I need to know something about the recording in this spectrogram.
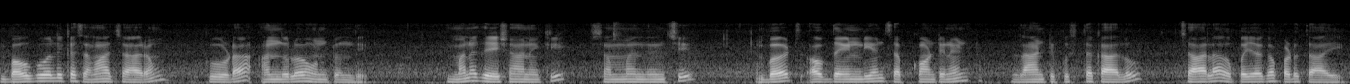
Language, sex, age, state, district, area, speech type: Telugu, male, 18-30, Telangana, Suryapet, urban, spontaneous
